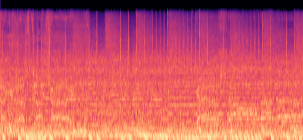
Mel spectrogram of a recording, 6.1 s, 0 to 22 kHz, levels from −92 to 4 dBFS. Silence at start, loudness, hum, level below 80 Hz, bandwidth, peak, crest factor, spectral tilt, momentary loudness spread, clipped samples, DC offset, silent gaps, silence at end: 0 s; -9 LUFS; none; -14 dBFS; 16.5 kHz; 0 dBFS; 8 dB; -5 dB/octave; 1 LU; under 0.1%; under 0.1%; none; 0 s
